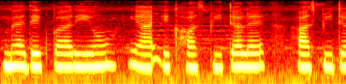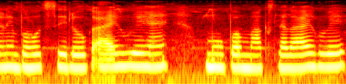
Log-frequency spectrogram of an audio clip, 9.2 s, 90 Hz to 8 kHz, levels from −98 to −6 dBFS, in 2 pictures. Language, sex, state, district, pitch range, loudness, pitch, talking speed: Hindi, female, Bihar, Kaimur, 220-230 Hz, -16 LUFS, 225 Hz, 145 wpm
